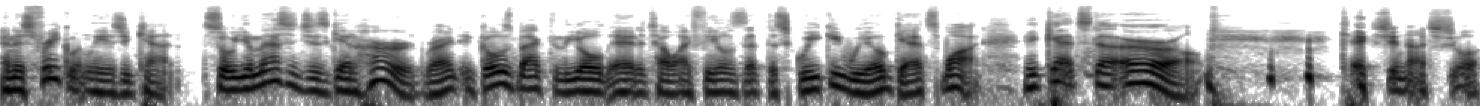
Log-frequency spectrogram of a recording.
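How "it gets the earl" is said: slow put-on Brooklyn accent, "oil" said as "earl". Finishing the squeaky wheel adage as a joke, in a Brooklyn accent. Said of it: "That's with the Brooklyn accent".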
